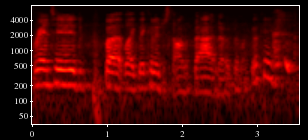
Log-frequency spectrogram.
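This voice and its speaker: A woman co-hosting a podcast, expressive and playful in a casual book discussion. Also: on the low side, fairly quick, slight background noise. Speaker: podcast co-host.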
